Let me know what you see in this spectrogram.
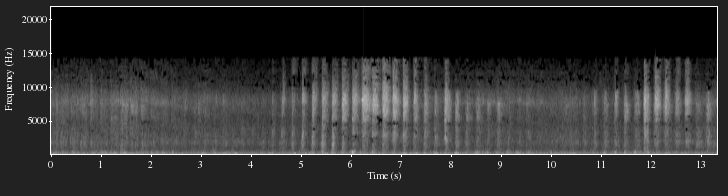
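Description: A freight train of loaded coal hopper cars rolling past with a steady low rumble, its wheels clicking over the track in quick runs of about four or five clicks a second. The clicking grows loudest a third of the way in and comes back near the end.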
